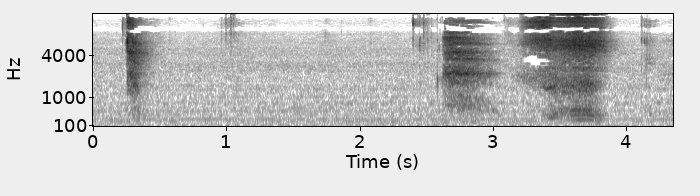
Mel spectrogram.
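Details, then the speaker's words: Person with autumn allergies, having an allergic reaction, trying to hold sneezes back: three muffled, hissing bursts, the last two longer; stifled sneezes. "I'm gonna try and stifle this next one, hopefully."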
